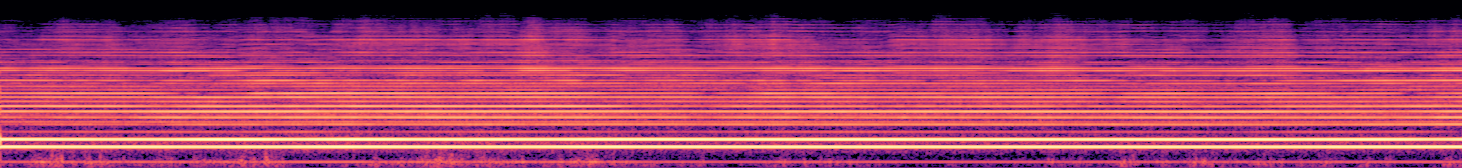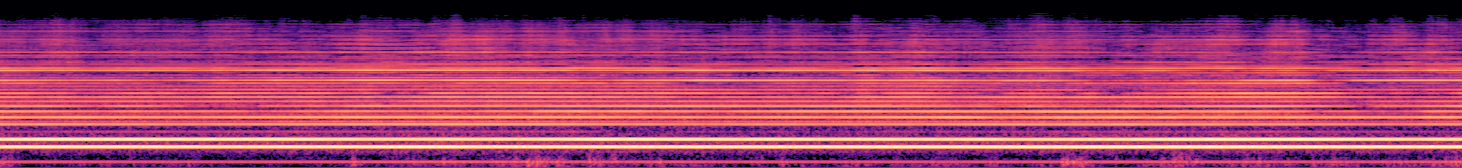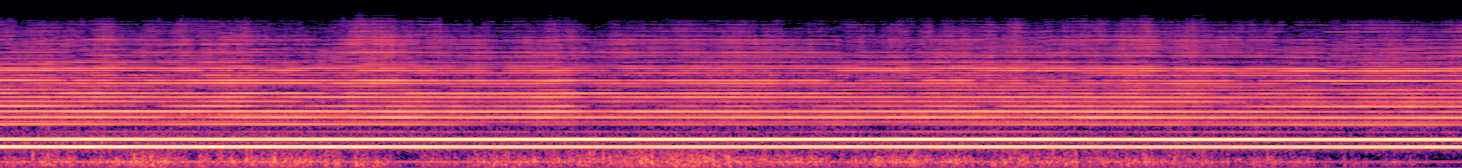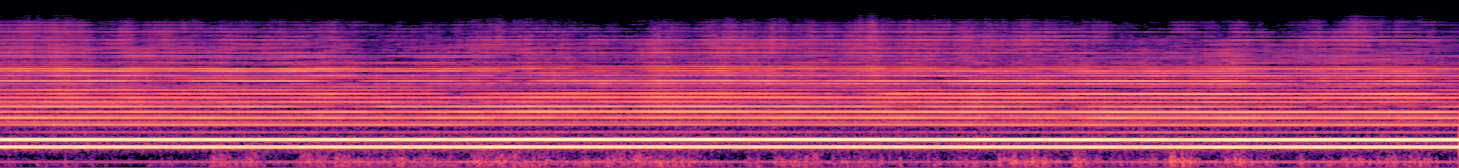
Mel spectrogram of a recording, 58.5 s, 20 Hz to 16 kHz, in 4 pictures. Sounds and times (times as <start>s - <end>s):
Civil defense siren: 0.0s - 58.4s.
